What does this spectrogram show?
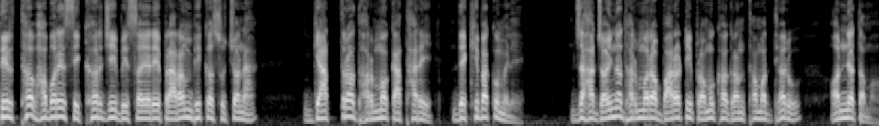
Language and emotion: Odia, neutral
